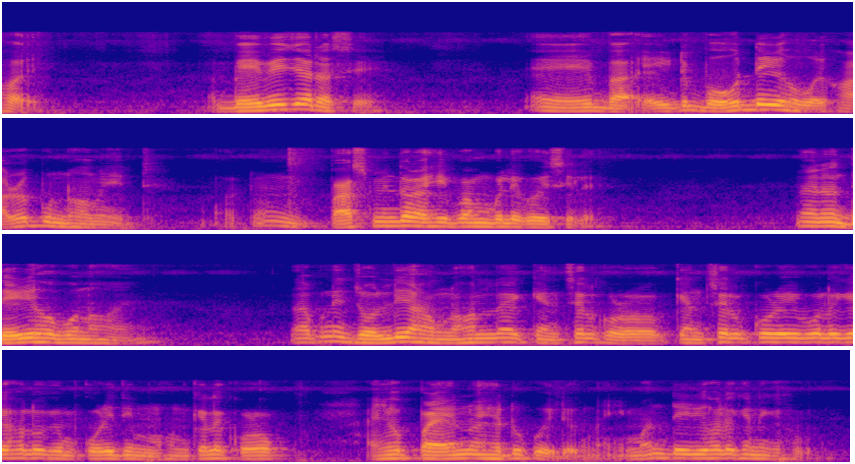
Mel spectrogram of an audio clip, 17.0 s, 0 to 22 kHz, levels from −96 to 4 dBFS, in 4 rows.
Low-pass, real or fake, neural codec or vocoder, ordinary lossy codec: 7.2 kHz; real; none; none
